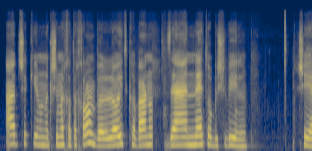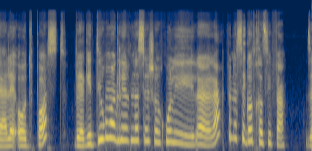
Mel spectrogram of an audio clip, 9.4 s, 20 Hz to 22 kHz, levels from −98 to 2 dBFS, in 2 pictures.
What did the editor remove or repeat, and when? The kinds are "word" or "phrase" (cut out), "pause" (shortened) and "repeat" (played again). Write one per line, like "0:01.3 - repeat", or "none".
0:02.3 - word
0:05.7 - pause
